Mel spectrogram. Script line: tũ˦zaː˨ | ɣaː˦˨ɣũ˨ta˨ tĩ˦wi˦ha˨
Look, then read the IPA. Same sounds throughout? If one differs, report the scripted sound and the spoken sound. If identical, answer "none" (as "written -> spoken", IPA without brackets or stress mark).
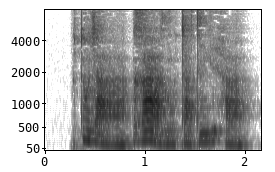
w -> j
